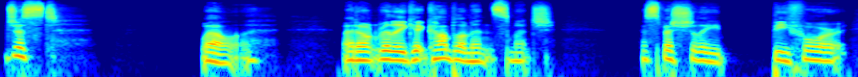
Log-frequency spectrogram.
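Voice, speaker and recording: A man's voice: fairly high pitch, fairly even intonation, slow, dry recording, studio quality, pitched above the performer's own voice. A man voicing a shy, earnest young woman mage who speaks hesitantly.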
